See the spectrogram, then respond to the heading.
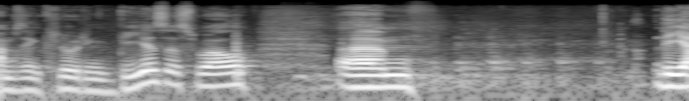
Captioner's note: laughter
